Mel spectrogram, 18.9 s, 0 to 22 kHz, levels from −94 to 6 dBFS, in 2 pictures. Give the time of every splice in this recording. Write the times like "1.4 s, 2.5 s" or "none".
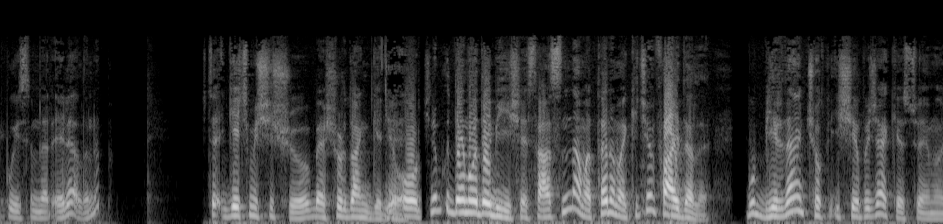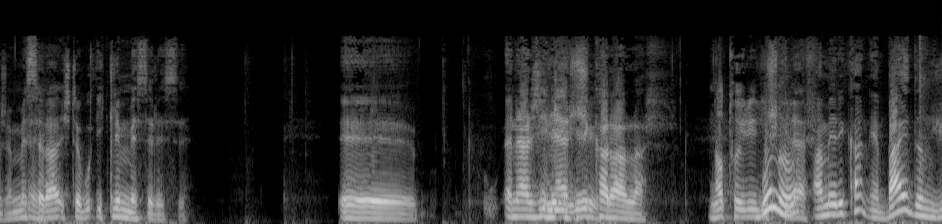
4.2 s, 7.3 s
